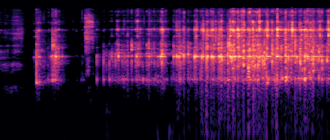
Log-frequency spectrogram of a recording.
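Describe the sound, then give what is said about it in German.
Ice cubes clink and rattle inside a small glass, starting with a few separate knocks and building into a dense, continuous jangle that stays fairly loud. “Äh, das sind die Eiswürfel schön im Gläschen verstaut.”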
